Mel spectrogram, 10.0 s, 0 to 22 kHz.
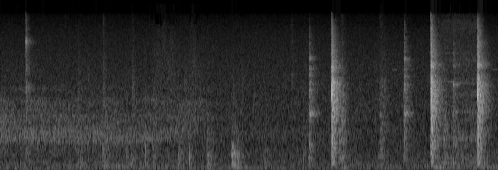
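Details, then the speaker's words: Subaru Impreza GC8 STI Type R, oil pressure confirmed and cam sensor reconnected before start attempt: sharp single clicks a second or so apart with no cranking; starter problem suspected, or battery lost charge. "Oh, you are kidding. Well, that sounds like the starter motor has got an issue. So either the battery's lost charge and there's not enough oomph in it to start it, or the starter's packed up."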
